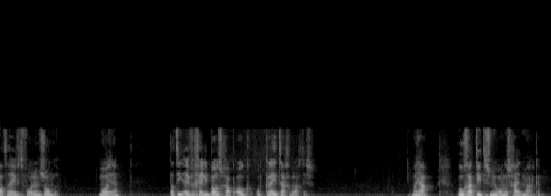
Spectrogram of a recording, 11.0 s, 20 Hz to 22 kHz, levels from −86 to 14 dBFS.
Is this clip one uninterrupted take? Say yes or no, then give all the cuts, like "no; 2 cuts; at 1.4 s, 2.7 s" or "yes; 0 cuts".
yes; 0 cuts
